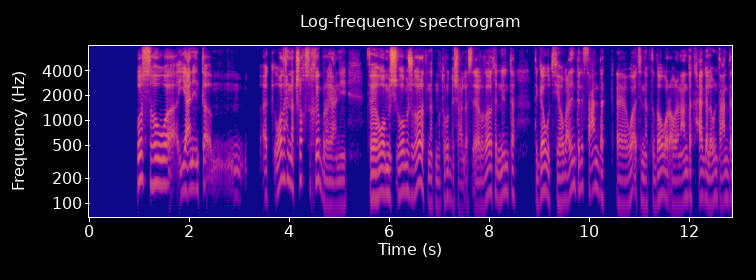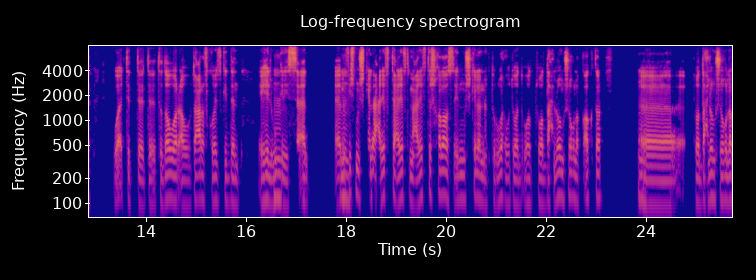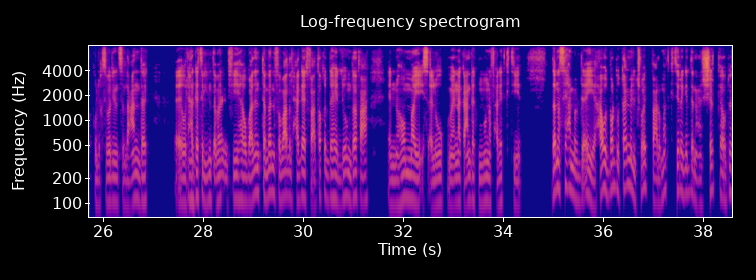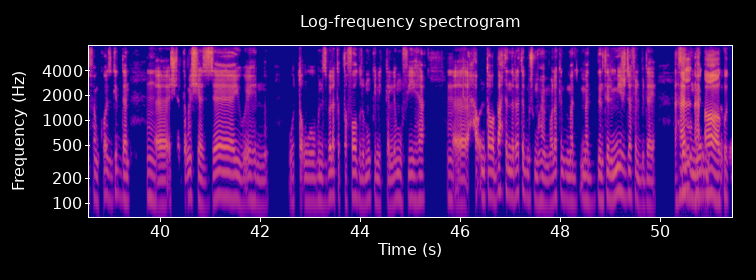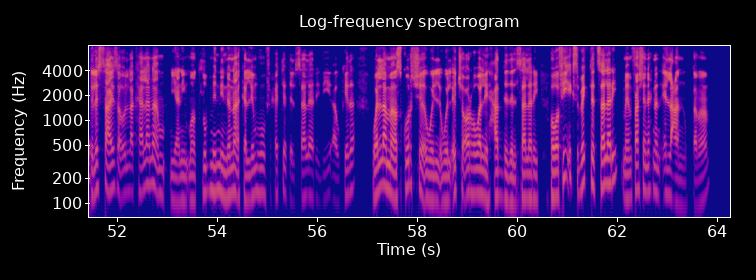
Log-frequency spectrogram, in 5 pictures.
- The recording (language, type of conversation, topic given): Arabic, advice, ازاي أتفاوض على عرض شغل جديد؟
- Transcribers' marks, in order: other background noise; in English: "والexperience"; unintelligible speech; in English: "الsalary"; in English: "الHR"; in English: "الsalary؟"; in English: "expected salary"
